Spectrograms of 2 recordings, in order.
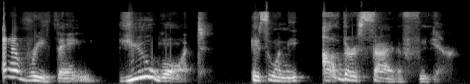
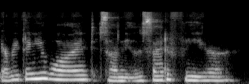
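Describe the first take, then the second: First: It is said forcefully, like an exclamation. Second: It is said in a flat, plain way.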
